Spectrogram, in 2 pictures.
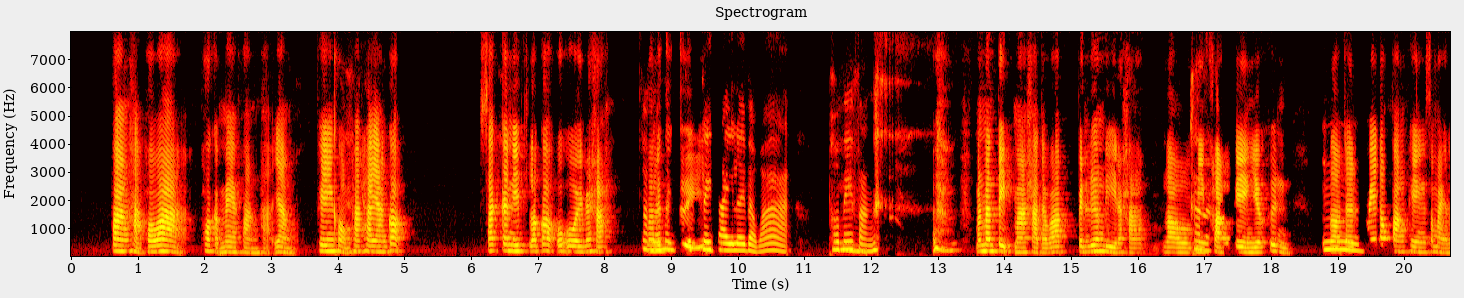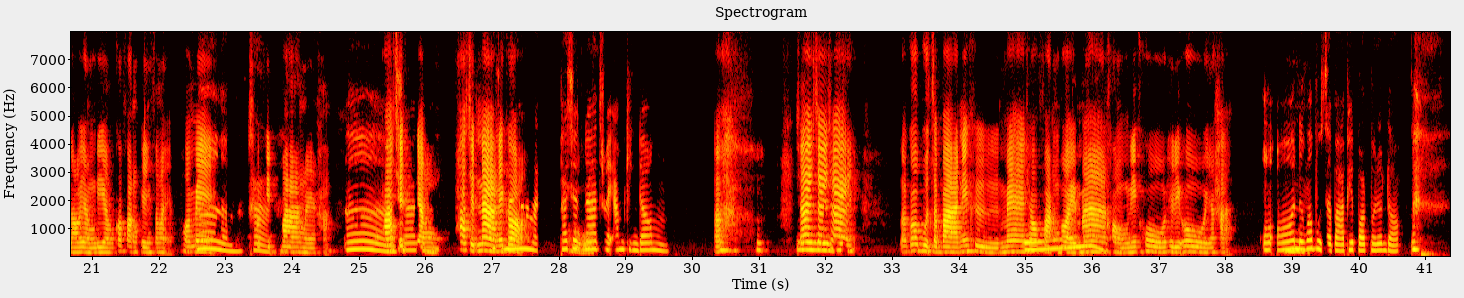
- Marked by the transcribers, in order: static; distorted speech; chuckle; other noise; other background noise; chuckle; drawn out: "โอ้"; chuckle
- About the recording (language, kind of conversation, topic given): Thai, unstructured, เพลงที่คุณฟังบ่อยๆ ช่วยเปลี่ยนอารมณ์และความรู้สึกของคุณอย่างไรบ้าง?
